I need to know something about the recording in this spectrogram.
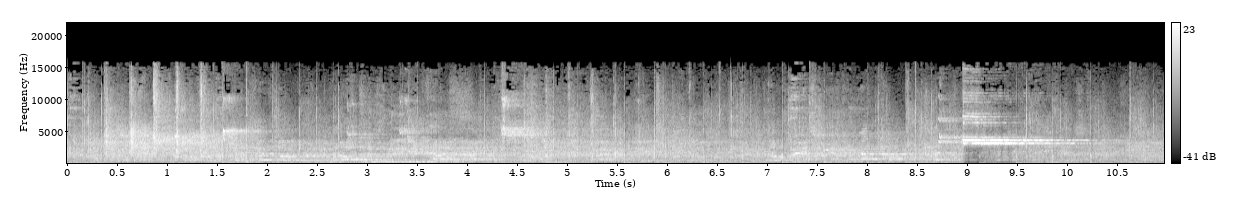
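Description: Several people talking at once in an echoing gymnasium, with a basketball bouncing on the hardwood court. A short, steady high tone comes near the end.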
